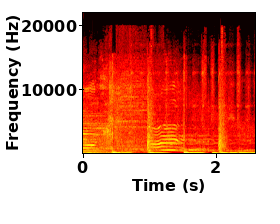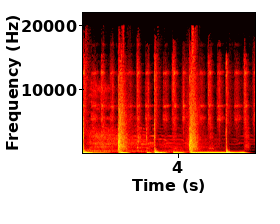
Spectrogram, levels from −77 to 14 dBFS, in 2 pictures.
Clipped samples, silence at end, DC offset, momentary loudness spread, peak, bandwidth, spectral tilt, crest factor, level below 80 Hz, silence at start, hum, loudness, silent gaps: under 0.1%; 0.1 s; under 0.1%; 4 LU; 0 dBFS; over 20 kHz; -4 dB/octave; 12 dB; -16 dBFS; 0 s; none; -12 LUFS; none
